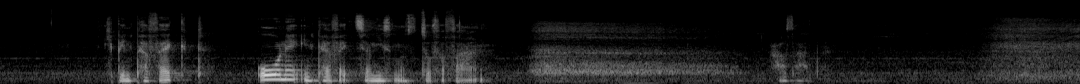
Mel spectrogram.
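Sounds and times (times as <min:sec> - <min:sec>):
speech: 0:01.1 - 0:02.0, 0:02.6 - 0:05.0, 0:07.8 - 0:08.2
slow breathing in and out during a guided breathing exercise: 0:05.3 - 0:07.6, 0:09.8 - 0:10.7.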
